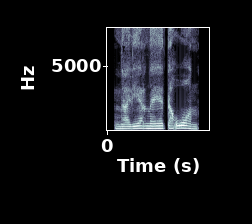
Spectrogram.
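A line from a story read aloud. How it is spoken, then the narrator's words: Whispered. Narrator (Russian): шепнула Эмма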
